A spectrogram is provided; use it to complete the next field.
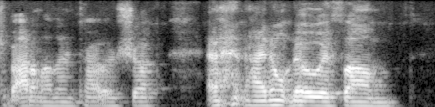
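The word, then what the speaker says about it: Shough: I think it's Shuck. It's a weird pronunciation for how it's spelled, but it depends on how he plays for Texas Tech.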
